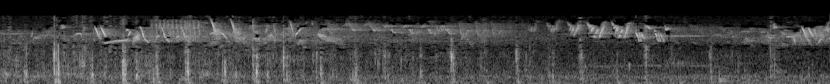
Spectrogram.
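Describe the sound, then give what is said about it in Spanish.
Horses' hooves clip-clop on cobblestones in a loose, steady rhythm of many sharp knocks, while birds chirp high and busily throughout. “El sonido de los caballos, el empedrado, las voces de los señores a la pasada.”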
